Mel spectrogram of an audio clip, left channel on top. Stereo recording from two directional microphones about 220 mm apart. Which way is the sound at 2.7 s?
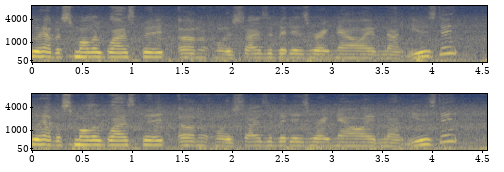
5° left (ahead or behind).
